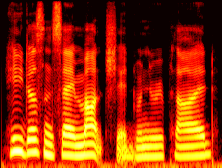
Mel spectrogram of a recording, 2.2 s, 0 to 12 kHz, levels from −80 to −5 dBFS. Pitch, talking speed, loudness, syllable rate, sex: 180 Hz, 160 wpm, -16 LUFS, 3.8 syllables/s, female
